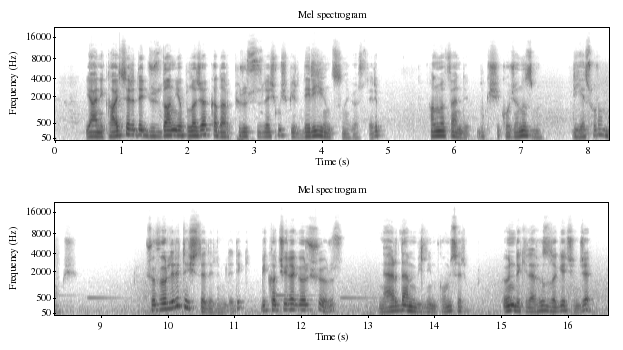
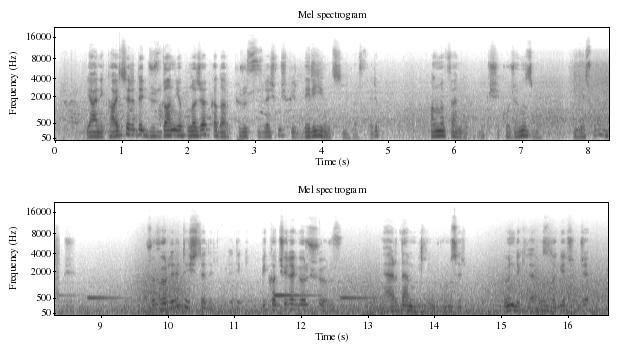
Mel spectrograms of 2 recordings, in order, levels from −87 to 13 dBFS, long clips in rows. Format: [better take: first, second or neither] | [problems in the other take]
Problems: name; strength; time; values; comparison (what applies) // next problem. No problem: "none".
first | train or aircraft noise; loud; throughout; 5 dB below the speech; faint in the first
